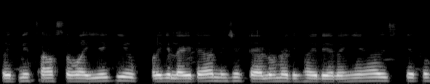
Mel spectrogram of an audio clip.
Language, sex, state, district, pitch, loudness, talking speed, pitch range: Hindi, male, Uttar Pradesh, Jyotiba Phule Nagar, 155 Hz, -16 LUFS, 280 wpm, 145-165 Hz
